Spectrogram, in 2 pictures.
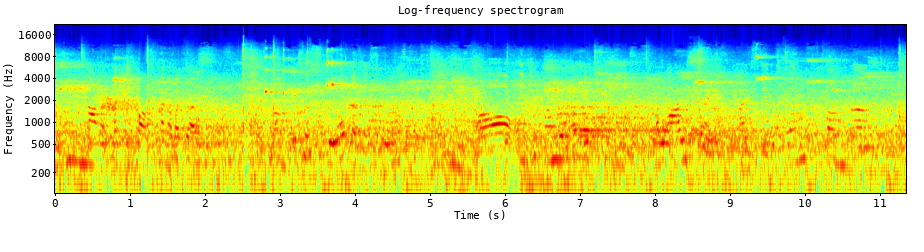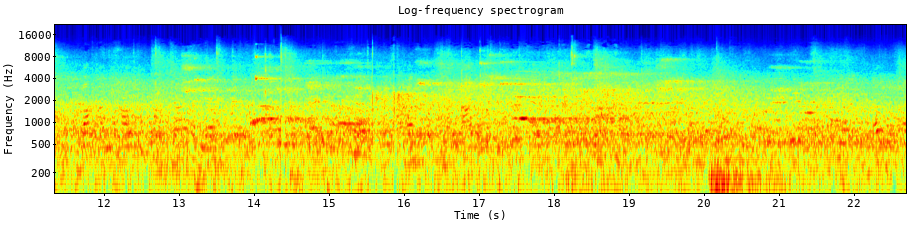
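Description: Badminton rackets hitting a shuttlecock in a rally, with sharp knocks scattered through, over a steady hubbub of voices echoing in a large hall. Shoes squeak on the wooden court at times.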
